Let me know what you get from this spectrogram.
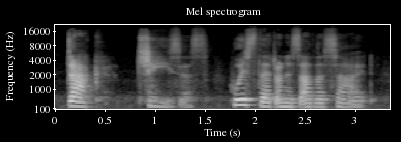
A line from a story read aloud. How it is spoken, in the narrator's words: Ellen muttered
